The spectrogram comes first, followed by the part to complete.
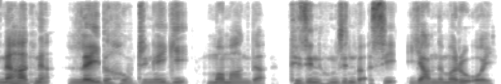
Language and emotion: Manipuri, neutral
